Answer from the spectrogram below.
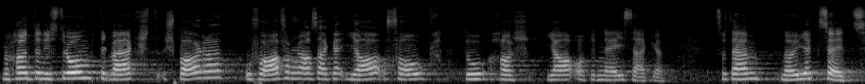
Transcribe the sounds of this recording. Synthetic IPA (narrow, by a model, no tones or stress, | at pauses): mɪɾχœntənyːsd̪̥ɾʊmd̥̪əɾʋæːkʃtʃpɑɾəufɔɑːfɑŋɑːsæɡəjɑːfɔlk | d̪̥uχɑʃjɑːʔɔd̪əɾnɛɪsæɡ̥ə | t͡sud̪ɛmnœʏəksɛt͡s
